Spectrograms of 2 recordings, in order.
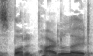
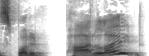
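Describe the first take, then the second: First: It is said in a non-Australian accent. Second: It is said in an Australian accent. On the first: "maybe I'm pronouncing it wrong" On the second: "Shall I say it in Australian accent?"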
